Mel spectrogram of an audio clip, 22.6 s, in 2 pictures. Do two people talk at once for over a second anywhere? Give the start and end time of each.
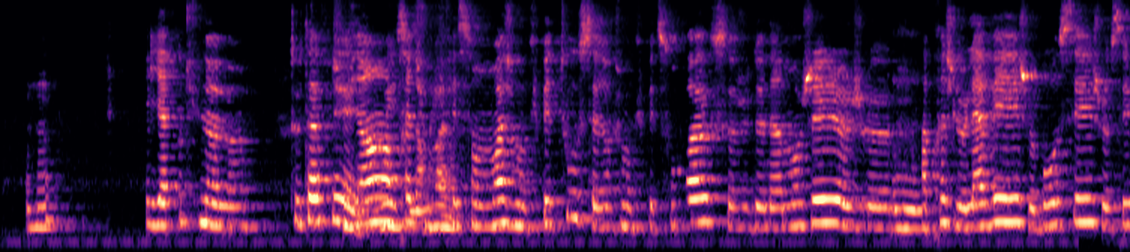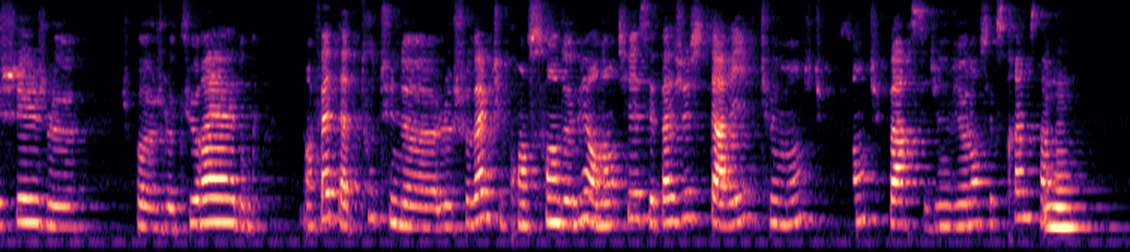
3.3-4.5

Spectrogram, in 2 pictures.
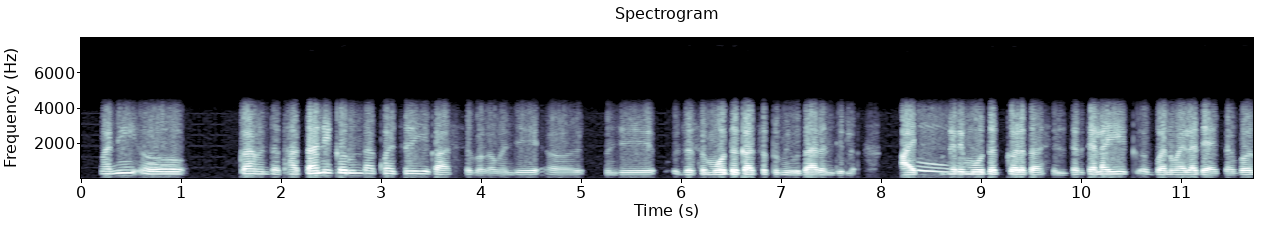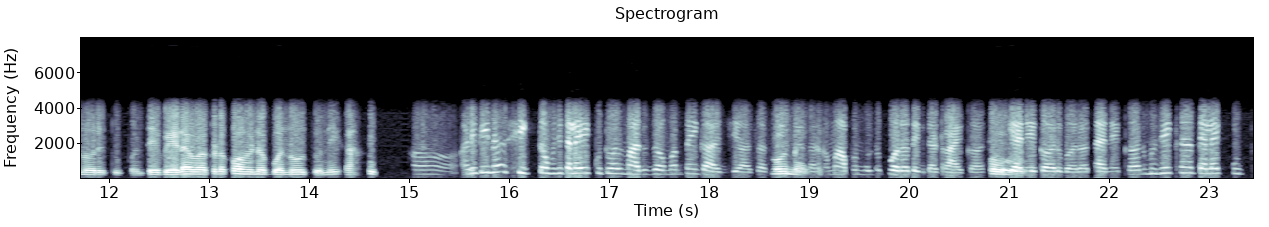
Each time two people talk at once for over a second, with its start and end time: none

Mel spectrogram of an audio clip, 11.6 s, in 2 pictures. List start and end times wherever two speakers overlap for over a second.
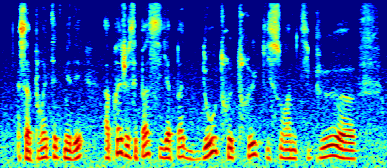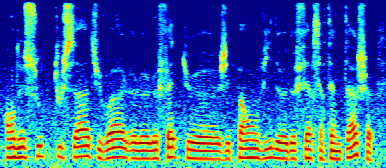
none

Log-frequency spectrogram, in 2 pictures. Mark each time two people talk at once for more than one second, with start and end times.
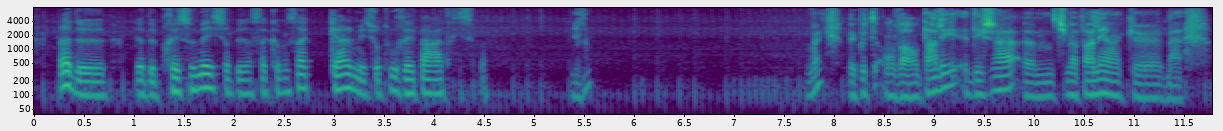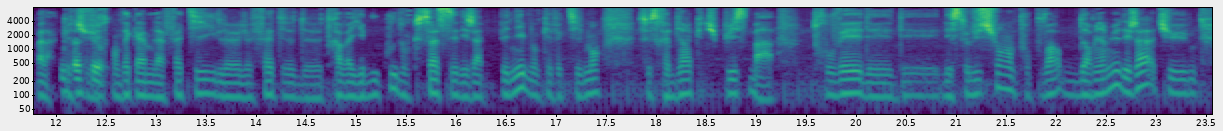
none

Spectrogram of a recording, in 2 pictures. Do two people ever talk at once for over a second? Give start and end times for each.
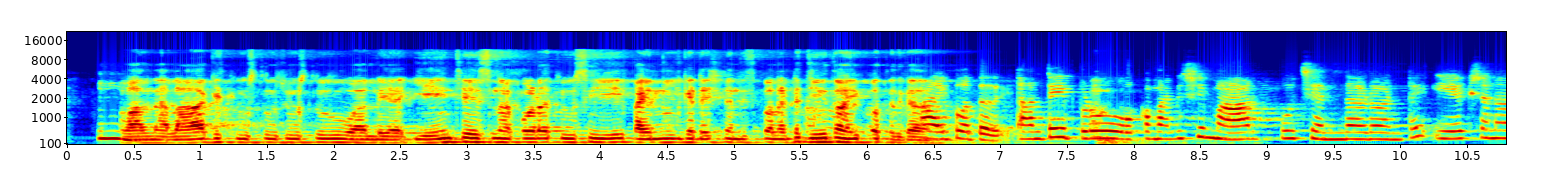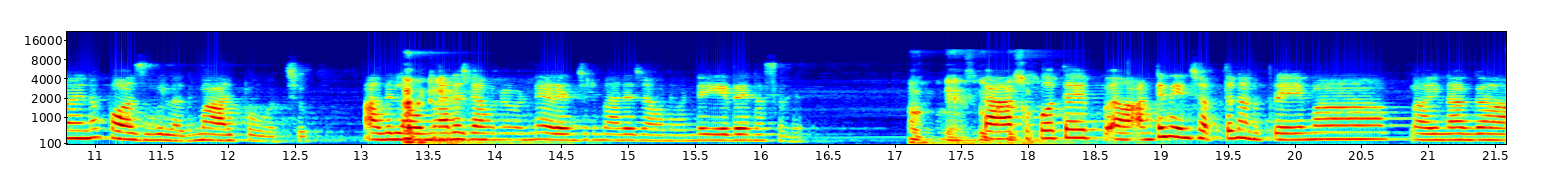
none

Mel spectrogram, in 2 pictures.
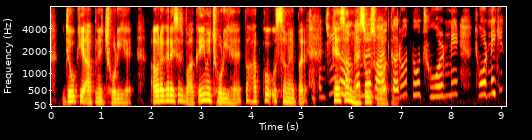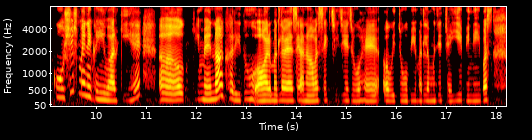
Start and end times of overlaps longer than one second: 5.6-6.9

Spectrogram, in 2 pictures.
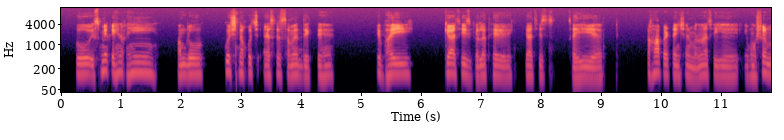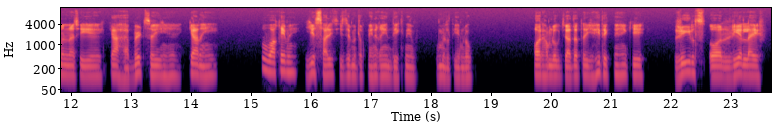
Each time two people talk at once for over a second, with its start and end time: none

